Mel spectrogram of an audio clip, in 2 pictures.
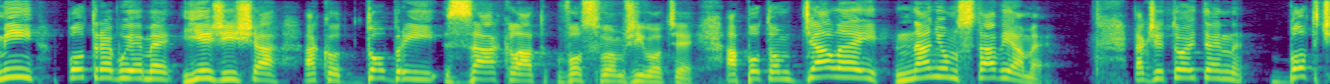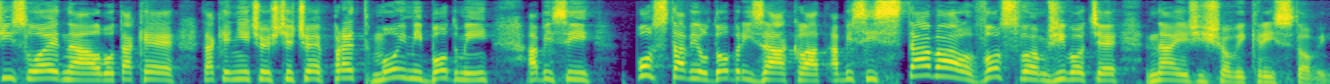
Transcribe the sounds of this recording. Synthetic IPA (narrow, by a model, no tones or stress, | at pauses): mipɔt̪ɾɛbujɛmɛjɛʒiʃaʔakɔd̪ɔbɾiːzaːklad̪ʋɔsʋɔjɔmʒiʋɔcɛ̰apɔt̪ɔmɟalɛjnaɲɔmst̪aʋɪamɛ̰ | t̪aɡʒɛt̪ɔjɛt̪ɛn | bɔt̪t͡ʃiːslɔjɛd̪naalɛbɔt̪akɛːt̪akɛːɲɪɛt͡ʃɔɛʃcɛt͡ʃɔjɛpɾɛd̪mɔjimibɔd̪miabisi | pɔst̪aʋild̪ɔbɾiːzaːklat̪abisist̪aʋalʋɔsʋɔjɔmʒiʋɔcɛnajɛʒiʃɔʋikɾist̪ɔ̰ʋḭ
